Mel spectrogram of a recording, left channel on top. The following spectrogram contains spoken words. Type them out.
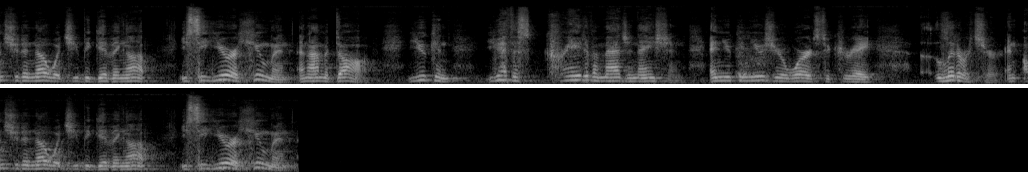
you to know what you'd be giving up. You see, you're a human and I'm a dog. You have this creative imagination, and you can use your words to create literature and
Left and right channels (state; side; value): drops out; right; at 3.0 s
